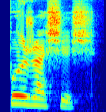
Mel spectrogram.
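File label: "пӧжасьысь", Komi, female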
